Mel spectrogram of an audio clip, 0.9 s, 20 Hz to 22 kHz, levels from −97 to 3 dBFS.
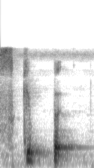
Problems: none marked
